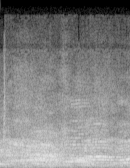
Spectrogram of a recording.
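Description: Wrestling event crowd at a Ryse Wrestling show, a steady dense roar of chatter and cheering that fills the whole moment without a break.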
